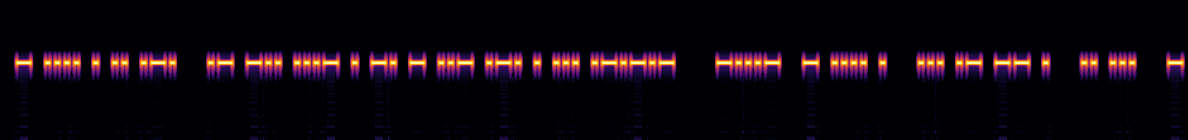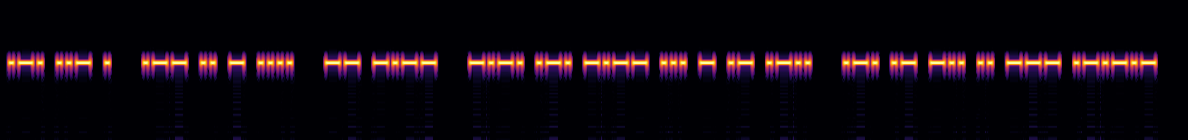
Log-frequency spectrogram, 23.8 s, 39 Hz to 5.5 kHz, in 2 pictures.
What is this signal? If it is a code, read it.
Morse code, heard as a keyed tone, about 25 wpm, 600 Hz. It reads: THEIR ADVENTURES. <BT> THE SAME IS TRUE WITH MY CRYSTAL RADIO.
